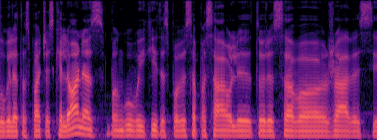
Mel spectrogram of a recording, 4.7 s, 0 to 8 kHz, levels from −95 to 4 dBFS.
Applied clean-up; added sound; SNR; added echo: none; none; none; none.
